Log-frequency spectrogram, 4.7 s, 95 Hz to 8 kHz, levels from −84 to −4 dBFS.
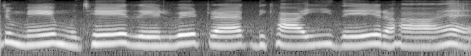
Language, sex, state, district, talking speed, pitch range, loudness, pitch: Hindi, female, Madhya Pradesh, Katni, 100 wpm, 220-255 Hz, -13 LUFS, 235 Hz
